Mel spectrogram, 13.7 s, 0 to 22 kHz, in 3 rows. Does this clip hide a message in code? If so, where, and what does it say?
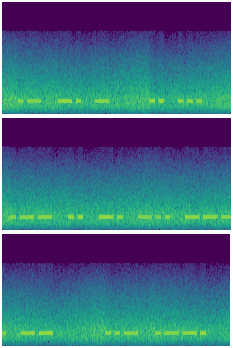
Yes: Morse code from 0.2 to 13.3 s, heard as a keyed tone, hand-sent with a paddle, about 13 wpm, 480 Hz, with heavy radio static and a narrow filter. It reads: ANT IS WINDOM UP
